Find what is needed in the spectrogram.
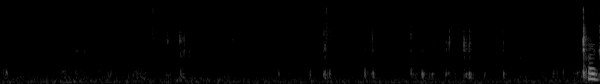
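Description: Faint, scattered small clicks and scrapes of a battery being fumbled against the plastic battery compartment of a small rainbow night light, failing to seat because it is being put in the wrong way round.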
